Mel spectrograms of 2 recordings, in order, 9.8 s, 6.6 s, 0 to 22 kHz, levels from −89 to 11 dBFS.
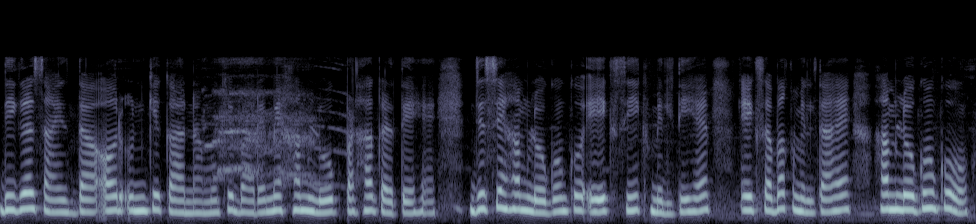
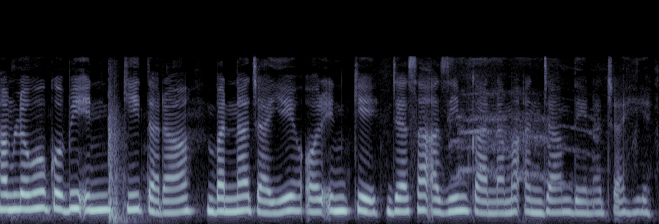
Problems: background sounds at intervals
